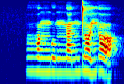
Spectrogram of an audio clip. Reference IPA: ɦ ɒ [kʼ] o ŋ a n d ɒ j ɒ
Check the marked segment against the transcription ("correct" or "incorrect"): incorrect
